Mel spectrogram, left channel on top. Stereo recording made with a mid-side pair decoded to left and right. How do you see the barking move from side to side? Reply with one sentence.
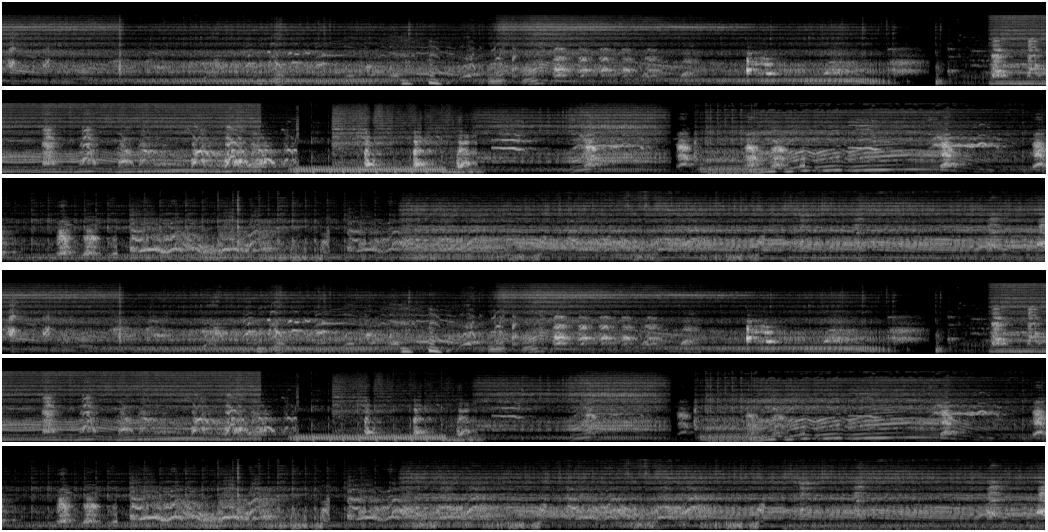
In this clip you hear the barking move from right to left and back again.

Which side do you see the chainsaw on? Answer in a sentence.
In this clip you hear the chainsaw in the centre.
